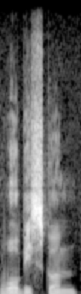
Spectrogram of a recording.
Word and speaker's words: vobiscum: Where you say the V in classical Latin, it'd be more like vobiscum.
